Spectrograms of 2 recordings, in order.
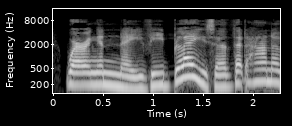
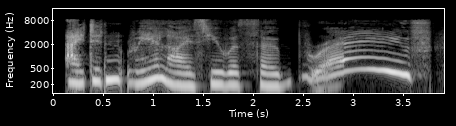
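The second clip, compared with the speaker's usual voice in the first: slow, teasing, higher mock; 6 semitones higher, slower than usual. A narrator's reading. April teasing Hannah in her ear, mocking and slow. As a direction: tease her sweetly. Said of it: "said a mocking voice".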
